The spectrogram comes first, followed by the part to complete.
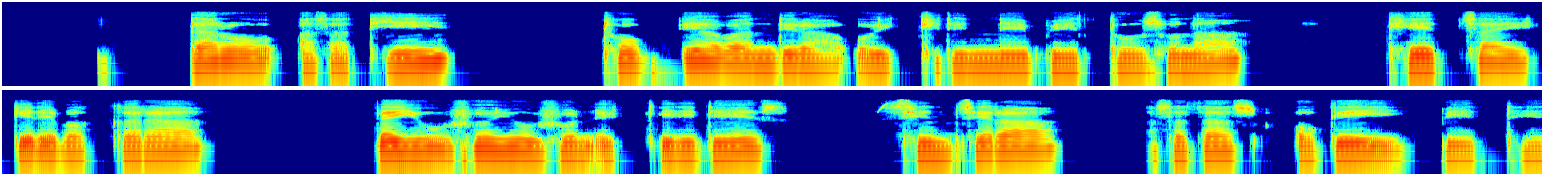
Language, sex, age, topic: Gamo, male, 18-24, government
